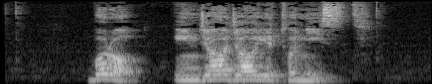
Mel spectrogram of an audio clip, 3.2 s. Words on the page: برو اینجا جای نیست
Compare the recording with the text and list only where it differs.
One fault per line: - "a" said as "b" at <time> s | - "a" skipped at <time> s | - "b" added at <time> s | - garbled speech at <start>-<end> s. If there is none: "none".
- "تو" added at 2.1 s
